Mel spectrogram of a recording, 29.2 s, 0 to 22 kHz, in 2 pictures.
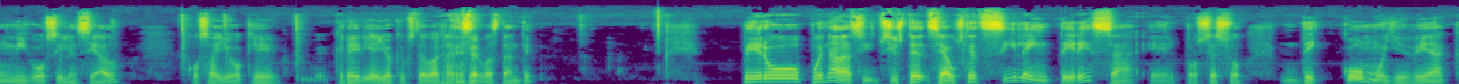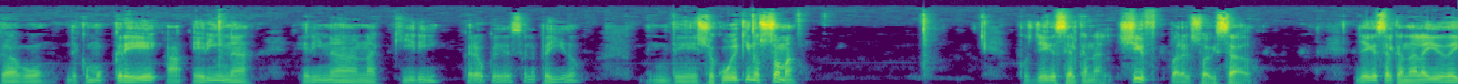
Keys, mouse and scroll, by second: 0.3 ctrl+middle click, 1.0-3.3 ctrl+drag, 3.4 ctrl+middle click, 4.0 shift+click, 5.1-8.0 shift+drag, 9.8 click, 10.4 click, 10.5 middle click, 11.6-18.6 ctrl+drag, 19.0-23.6 ctrl+drag, 24.3 ctrl+shift+click, 24.8 ctrl+shift+click, 26.0-29.1 shift+drag.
